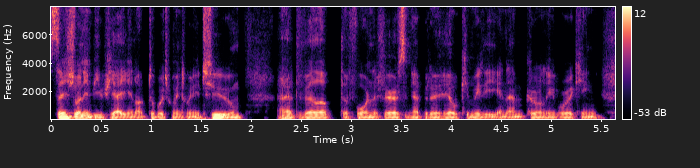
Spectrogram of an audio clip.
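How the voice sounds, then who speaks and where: Vocal fry marks a man's speech at a very fast pace. His pitch variation is ordinary. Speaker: board election candidate. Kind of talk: campaign speech.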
